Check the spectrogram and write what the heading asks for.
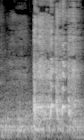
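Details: Child coughing for two weeks, brief partly voiced coughing burst after quiet room noise; persistent cough, with bronchi reported clear but lungs suspected congested.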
